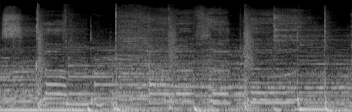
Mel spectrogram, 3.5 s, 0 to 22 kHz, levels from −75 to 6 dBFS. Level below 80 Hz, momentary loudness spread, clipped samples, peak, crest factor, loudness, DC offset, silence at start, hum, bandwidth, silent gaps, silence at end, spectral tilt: -26 dBFS; 2 LU; under 0.1%; -4 dBFS; 12 dB; -18 LUFS; under 0.1%; 0 s; none; 18 kHz; none; 0 s; -6 dB/octave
